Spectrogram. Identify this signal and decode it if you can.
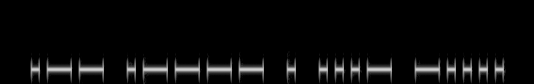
Morse code, heard as a keyed tone, about 15 wpm, 700 Hz. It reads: W1EV6
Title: Five Challenging Letter-Number Combinations 15wpm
